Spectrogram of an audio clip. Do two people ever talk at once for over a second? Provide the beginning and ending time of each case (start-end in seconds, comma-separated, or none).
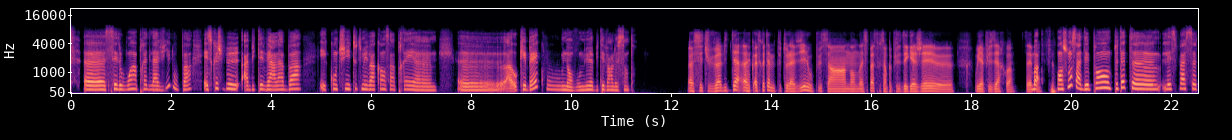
none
